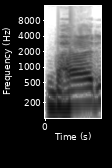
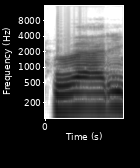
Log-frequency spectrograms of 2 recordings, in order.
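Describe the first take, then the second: First: The word begins with a breathy b sound. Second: The word begins with a v sound. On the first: The speaker calls it wrong. "बहुत लोग इसको क्या पढ़ता है? भैरी बोलते हैं" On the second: The speaker calls it right. "वैरी बोलना चाहिए"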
